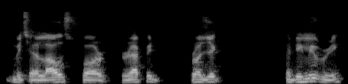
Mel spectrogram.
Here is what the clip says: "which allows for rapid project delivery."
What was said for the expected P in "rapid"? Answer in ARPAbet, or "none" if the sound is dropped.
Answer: P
